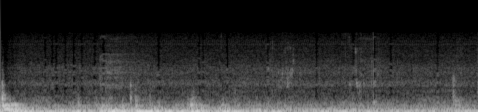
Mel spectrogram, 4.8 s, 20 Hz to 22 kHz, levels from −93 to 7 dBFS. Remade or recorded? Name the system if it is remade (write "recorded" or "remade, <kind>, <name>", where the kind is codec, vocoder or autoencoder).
recorded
